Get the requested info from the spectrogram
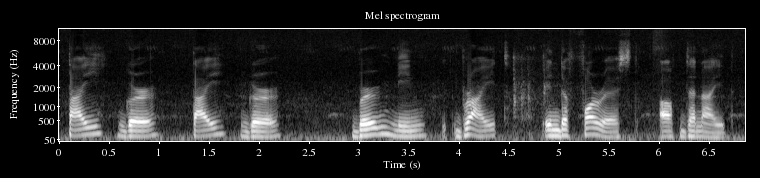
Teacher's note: the pattern is high sound, low sound, high sound, low sound, or stressed syllables followed by unstressed syllables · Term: trochaic foot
